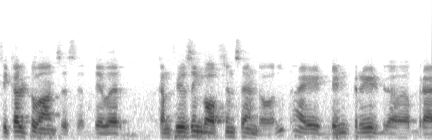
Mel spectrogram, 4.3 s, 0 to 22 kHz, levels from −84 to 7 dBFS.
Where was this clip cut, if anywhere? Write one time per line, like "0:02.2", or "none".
0:02.9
